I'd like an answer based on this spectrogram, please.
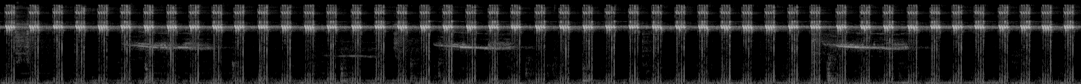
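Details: Cricket call meant for tutoring cage songbirds: a rapid, regular train of shrill pulses, roughly four each second, with occasional faint descending whistles behind it.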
